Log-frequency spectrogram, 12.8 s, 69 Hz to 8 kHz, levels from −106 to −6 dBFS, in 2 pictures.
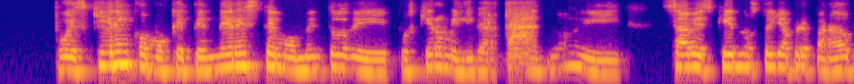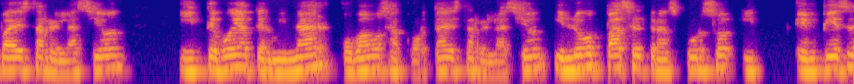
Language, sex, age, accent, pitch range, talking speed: Spanish, male, 30-49, Mexican, 140-170 Hz, 190 wpm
